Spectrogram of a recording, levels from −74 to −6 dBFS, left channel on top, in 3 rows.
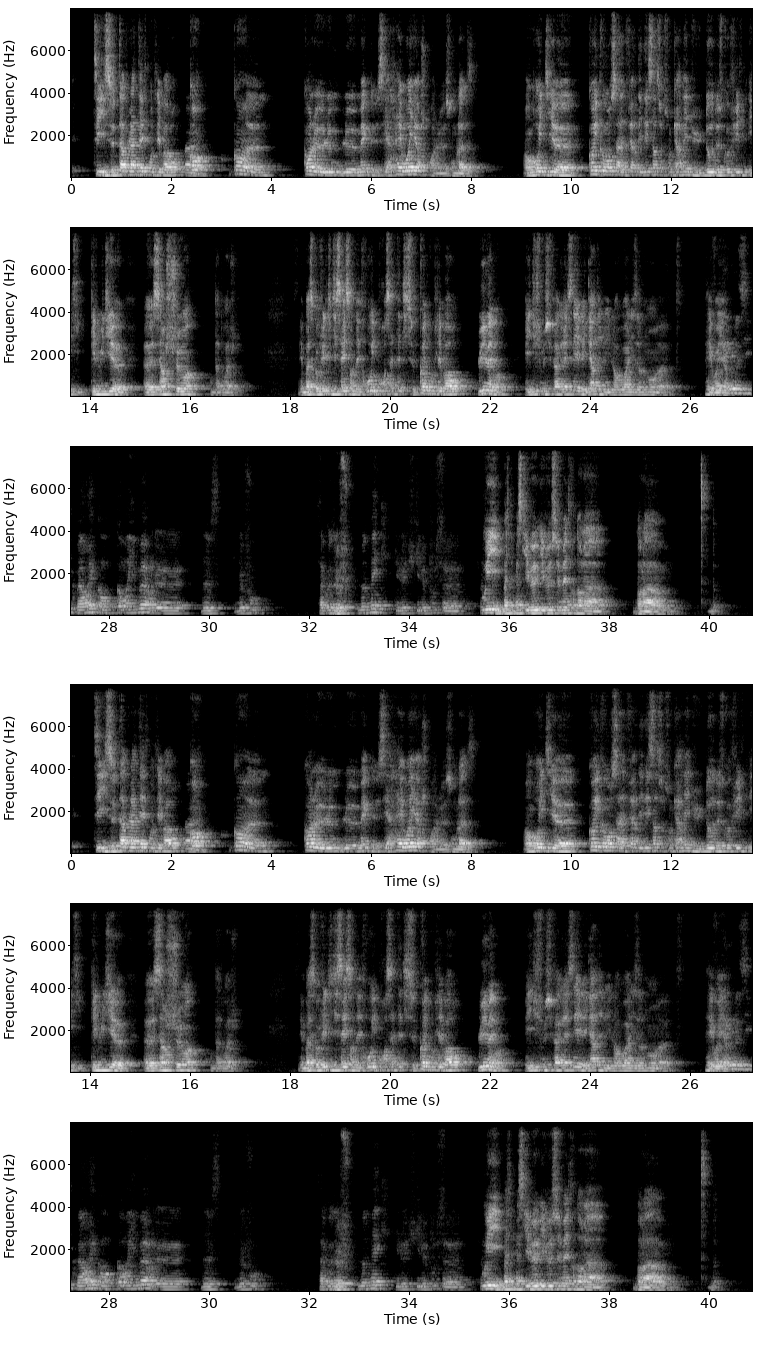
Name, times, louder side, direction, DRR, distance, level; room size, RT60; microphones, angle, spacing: voice 1, 0.4-2.6 3.2-3.9 4.7-8.0 9.0-10.1 10.3-14.7 15.1-16.1 16.4-16.9 18.2-21.4 21.7-22.3 22.7-25.6 26.3-26.8 32.5-32.7 35.4-37.9 38.5-39.3 40.0-40.1, equal, 55° left, -2 dB, 3.3 m, -21 dB
voice 2, 26.4-29.5 29.8-30.1 30.5-31.0 32.2-32.7 33.0-35.1 35.4-35.5, left 1 dB, 70° left, -4 dB, 2.0 m, -29 dB
12.0 x 7.5 x 2.3 m, 0.80 s
head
